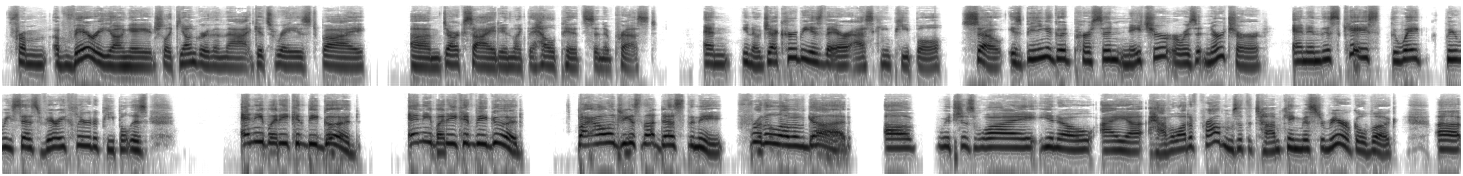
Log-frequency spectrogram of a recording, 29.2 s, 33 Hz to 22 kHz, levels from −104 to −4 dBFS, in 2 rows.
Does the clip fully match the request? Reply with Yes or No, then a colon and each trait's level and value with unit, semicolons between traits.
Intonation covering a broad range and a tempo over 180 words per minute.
Yes: wide, 8.3 semitones; average, 190 wpm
